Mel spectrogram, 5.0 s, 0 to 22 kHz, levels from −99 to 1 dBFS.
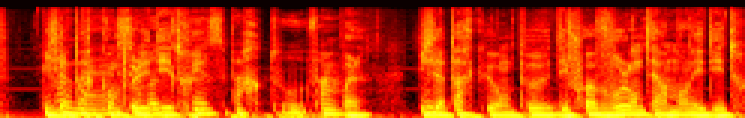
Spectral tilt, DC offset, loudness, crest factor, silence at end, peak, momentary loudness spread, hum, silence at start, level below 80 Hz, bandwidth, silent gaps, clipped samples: -5 dB/octave; under 0.1%; -23 LUFS; 14 dB; 0 s; -10 dBFS; 6 LU; none; 0 s; -36 dBFS; 16.5 kHz; none; under 0.1%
